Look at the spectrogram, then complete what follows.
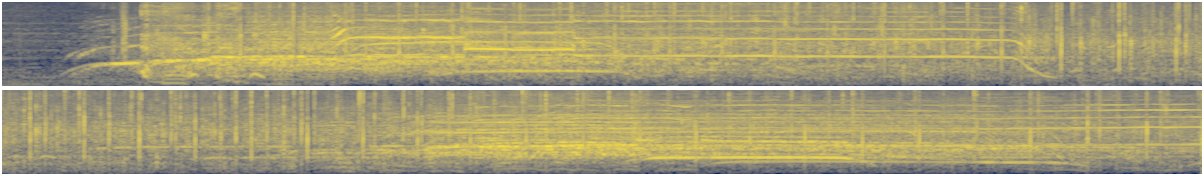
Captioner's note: applause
